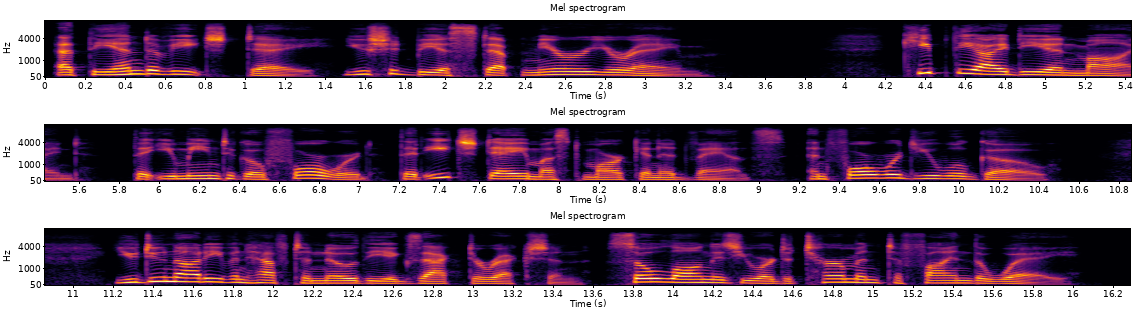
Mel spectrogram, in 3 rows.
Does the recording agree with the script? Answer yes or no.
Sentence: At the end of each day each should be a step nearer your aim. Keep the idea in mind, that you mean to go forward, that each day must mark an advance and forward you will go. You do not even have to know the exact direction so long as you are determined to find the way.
no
